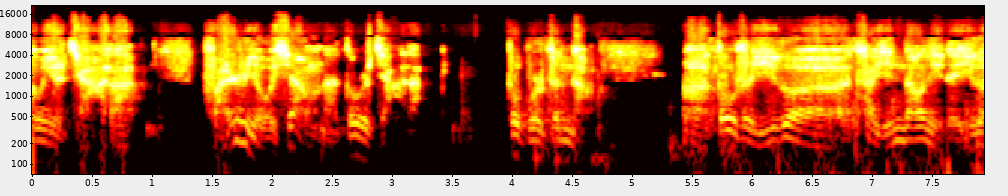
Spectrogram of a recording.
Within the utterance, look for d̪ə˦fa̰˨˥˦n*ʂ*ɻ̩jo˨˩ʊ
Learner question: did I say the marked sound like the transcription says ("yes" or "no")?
yes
